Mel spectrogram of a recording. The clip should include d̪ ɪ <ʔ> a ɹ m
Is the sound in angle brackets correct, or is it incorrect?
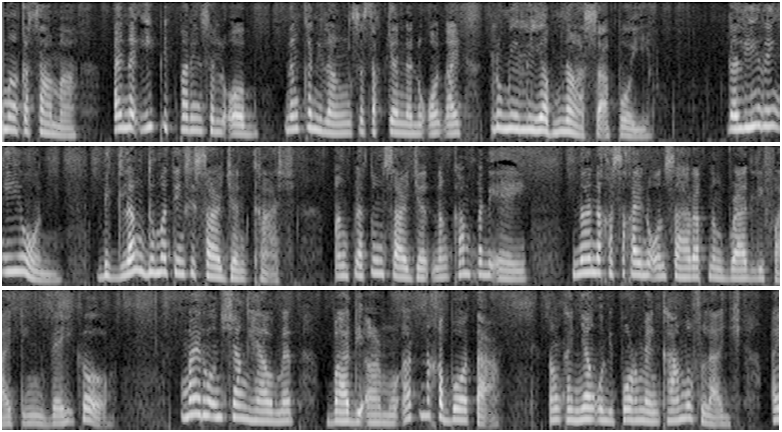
correct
